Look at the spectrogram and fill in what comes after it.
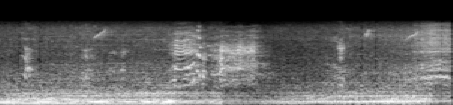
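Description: Short bird calls over a steady low mechanical hum. The loudest calls come about two and a half to three and a half seconds in, with a brief call near the end.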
